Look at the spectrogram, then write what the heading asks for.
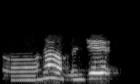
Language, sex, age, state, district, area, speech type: Marathi, female, 45-60, Maharashtra, Sangli, urban, conversation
